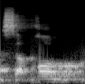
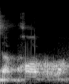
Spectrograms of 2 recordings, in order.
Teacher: saqar kita berhentikan ra itu dalam keadaan ra yang tebal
